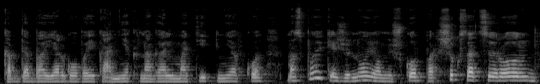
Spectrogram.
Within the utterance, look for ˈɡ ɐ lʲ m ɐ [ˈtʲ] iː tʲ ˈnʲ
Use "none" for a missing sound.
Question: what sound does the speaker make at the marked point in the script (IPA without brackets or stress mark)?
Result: tʲ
